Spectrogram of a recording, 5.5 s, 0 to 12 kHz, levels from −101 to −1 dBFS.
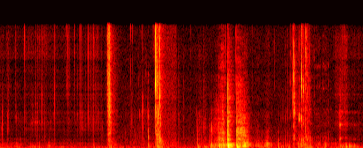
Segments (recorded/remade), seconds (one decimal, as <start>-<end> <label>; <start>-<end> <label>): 0.0-1.7 remade; 1.7-5.0 recorded; 5.0-5.5 remade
